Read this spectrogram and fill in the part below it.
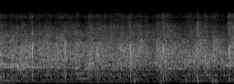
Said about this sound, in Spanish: Si le va a dar un aplauso.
